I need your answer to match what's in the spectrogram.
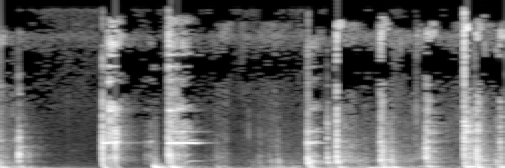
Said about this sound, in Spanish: Es el sonido hasta ahora en muchas casas de toda España, el de los platos, los vasos y los cubiertos que se están poniendo en la mesa antes de la comida de Navidad.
